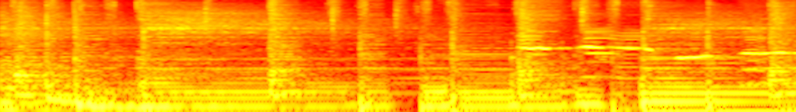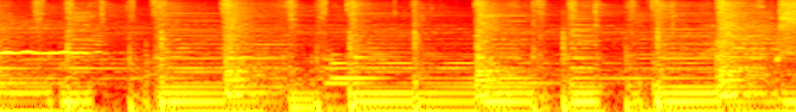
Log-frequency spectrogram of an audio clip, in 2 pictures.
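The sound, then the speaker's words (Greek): A short whistled melody rises over a loud, busy music track with heavy drums and bass, lasting a second or two before the band carries on alone. “Μα δεν το βρίσκω και σφυρίζω.”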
